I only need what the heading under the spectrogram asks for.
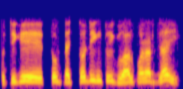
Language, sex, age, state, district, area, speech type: Assamese, male, 60+, Assam, Goalpara, urban, conversation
